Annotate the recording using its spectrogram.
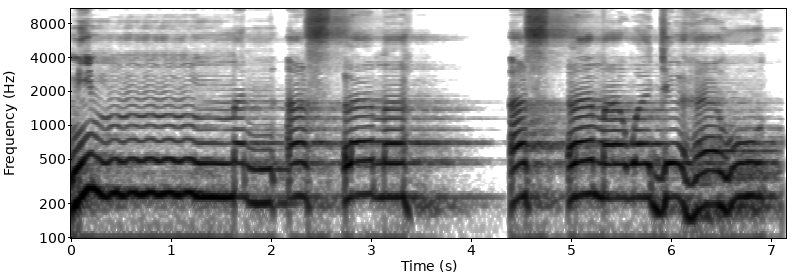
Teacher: Mimman nun sukun bertemu hamzah lagi idhar halki dibaca jelas.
